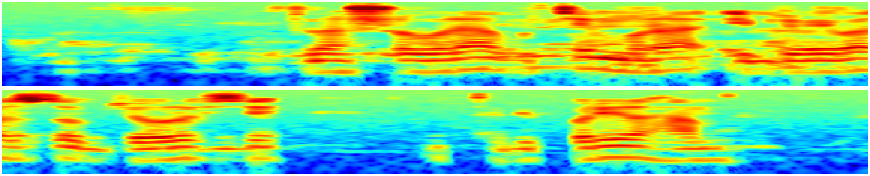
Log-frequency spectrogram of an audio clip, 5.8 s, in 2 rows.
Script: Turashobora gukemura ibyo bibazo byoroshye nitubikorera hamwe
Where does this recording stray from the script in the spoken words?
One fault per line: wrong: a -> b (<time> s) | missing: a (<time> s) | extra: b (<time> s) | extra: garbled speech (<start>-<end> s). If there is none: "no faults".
no faults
